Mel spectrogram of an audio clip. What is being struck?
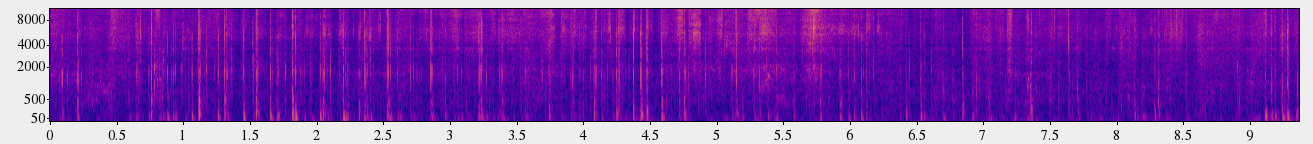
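Foam-padded synthetic leather focus mitt.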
